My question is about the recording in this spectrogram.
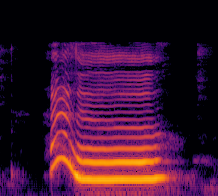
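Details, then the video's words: Pet parrot indoors imitating human speech, saying 'hello' and 'how are you': a single voiced, vowel-like tone about one second long, rising briefly at the start and then held steady before fading. "Parrot saying Hello - How are you"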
